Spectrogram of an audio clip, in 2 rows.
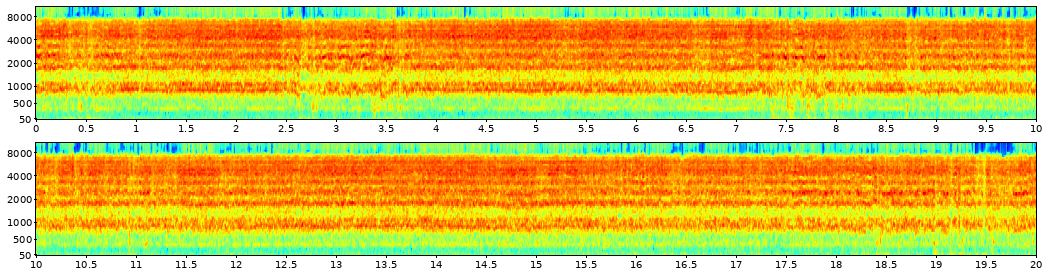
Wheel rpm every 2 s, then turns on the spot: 230, 220, 230, 230, 240, 230, 230, 230, 230, 230.
none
